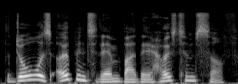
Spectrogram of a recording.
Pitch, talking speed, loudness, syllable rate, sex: 150 Hz, 250 wpm, -17 LUFS, 5.9 syllables/s, male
